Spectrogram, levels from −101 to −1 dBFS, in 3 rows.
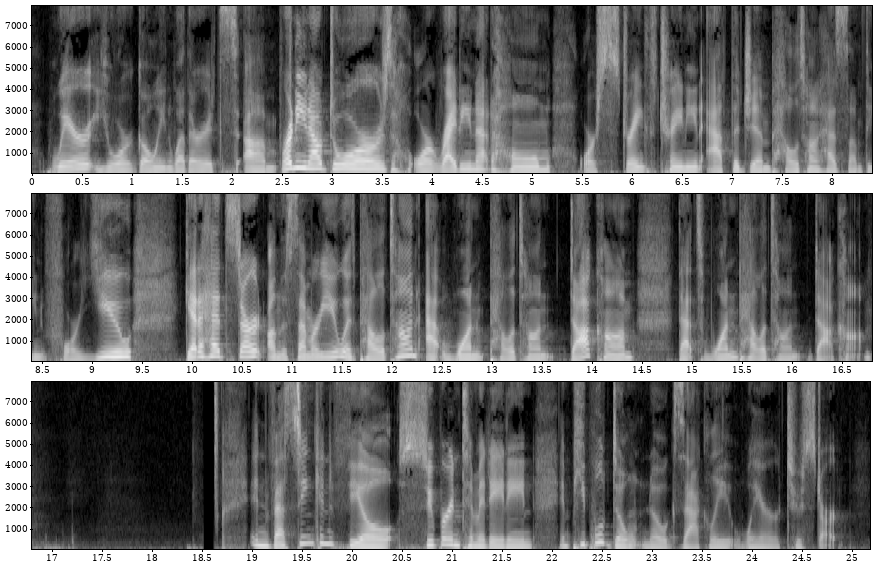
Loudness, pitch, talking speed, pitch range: -21 LUFS, 175 Hz, 120 wpm, 155-210 Hz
